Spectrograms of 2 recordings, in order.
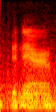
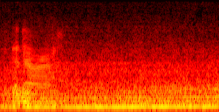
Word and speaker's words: Panera: I don't think it is cuz it's a E. It's like a er. So no, it couldn't be Panera bread. Panara. Panera. Panera. Panera. Paneer bread. No, it is. It's Hold on. I don't know how to spell it. It is panera. It's smelled. It's spelled panera. Yeah, I think everybody says na panera. Panera. There it is with a e and everything. Panera. I'm going to start saying it that way.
